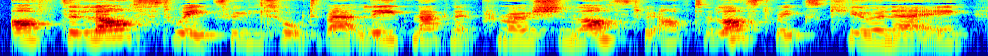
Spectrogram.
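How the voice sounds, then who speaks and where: Bright chatty British woman on a webcam. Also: mid-range voice, moderate pace. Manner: chatty, upbeat, demoing on screen as she talks. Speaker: marketing coach. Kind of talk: casual Facebook Live chat.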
